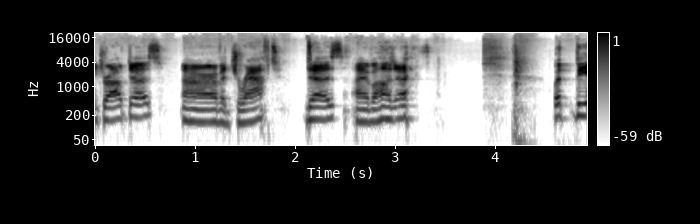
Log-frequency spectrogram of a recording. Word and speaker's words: Draught: Okay, I will say for the purposes of the guide, I'm pretty sure it's supposed to be pronounced draft. But everybody in the BDO community started calling it a drought, and we're so committed at this point that there's no turning back.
